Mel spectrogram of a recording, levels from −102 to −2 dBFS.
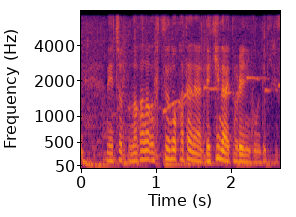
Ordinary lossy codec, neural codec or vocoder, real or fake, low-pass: none; none; real; 7.2 kHz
